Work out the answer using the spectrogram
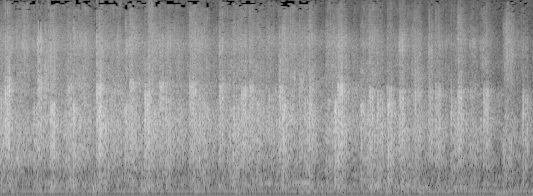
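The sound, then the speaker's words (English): A church audience applauds in praise, with dense, sustained clapping that holds steady from start to finish. “Let's give the Lord another hand of praise tonight. Praise God.”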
